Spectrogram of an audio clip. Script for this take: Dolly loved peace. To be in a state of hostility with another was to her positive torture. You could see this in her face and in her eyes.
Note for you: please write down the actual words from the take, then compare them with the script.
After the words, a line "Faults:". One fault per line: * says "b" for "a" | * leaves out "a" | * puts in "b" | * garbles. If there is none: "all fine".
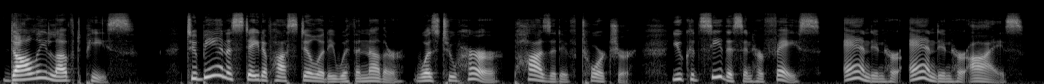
Dolly loved peace. To be in a state of hostility with another was to her positive torture. You could see this in her face and in her and in her eyes.
Faults:
* puts in "and in her"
